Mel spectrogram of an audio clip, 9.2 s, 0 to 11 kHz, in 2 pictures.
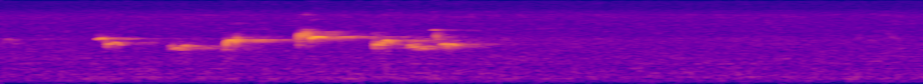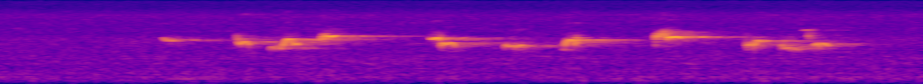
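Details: Bulbul singing on a Sunday morning, 30 August 2015, while a female stands close by fluffing her feathers; two phrases of rapid, warbled whistles, each about two seconds long and several seconds apart, with quiet hum between.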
